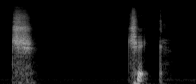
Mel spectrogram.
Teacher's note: this ch is a voiceless sound. You use a lot of air, right? Ch, chick. In English, in Vietnamese, no air.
